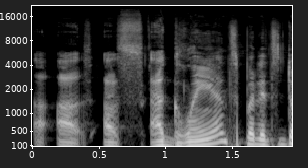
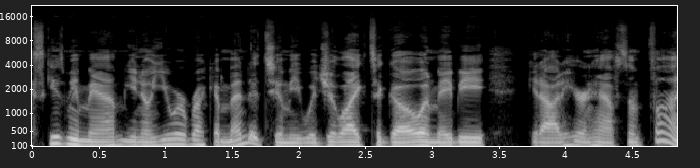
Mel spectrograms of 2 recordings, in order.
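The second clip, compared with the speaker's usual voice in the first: put-on very polite, nice man's voice, quieter; 6 dB quieter than usual. Retelling a film scene where a man approaches a student: imitating a very polite man. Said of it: "He's being very nice to her".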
